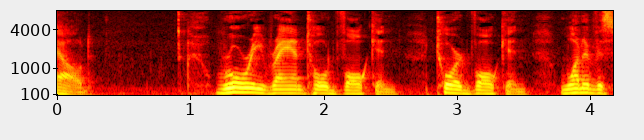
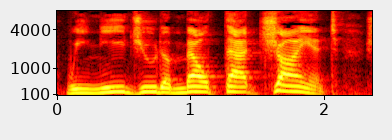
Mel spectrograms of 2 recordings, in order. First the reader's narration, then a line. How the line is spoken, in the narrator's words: she yelled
